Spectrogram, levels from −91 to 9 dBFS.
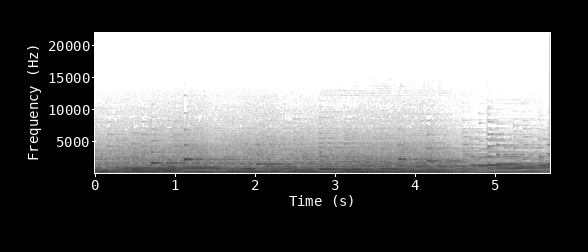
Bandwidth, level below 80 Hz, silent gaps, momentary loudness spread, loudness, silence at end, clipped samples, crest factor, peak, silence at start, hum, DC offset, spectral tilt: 8.6 kHz; -48 dBFS; none; 4 LU; -21 LUFS; 0 s; under 0.1%; 12 dB; -8 dBFS; 0 s; none; under 0.1%; -7.5 dB/octave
